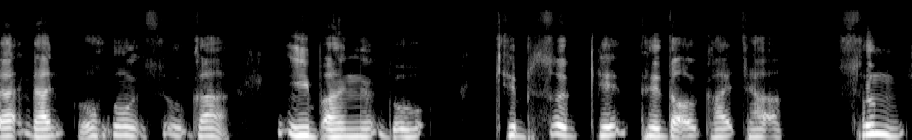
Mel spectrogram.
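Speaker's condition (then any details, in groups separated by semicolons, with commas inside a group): Brain lesion disability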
